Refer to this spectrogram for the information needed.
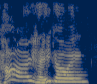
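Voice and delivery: cheerful high hello to a friend; bubbly greeting. Retold or imitated. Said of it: "I'm always quite bubbly".

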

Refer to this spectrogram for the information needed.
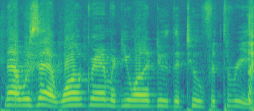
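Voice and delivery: laughing clerk upselling grams; mock fast-food clerk, amused; drive thru speaker. Playing drug drive-thru clerk.

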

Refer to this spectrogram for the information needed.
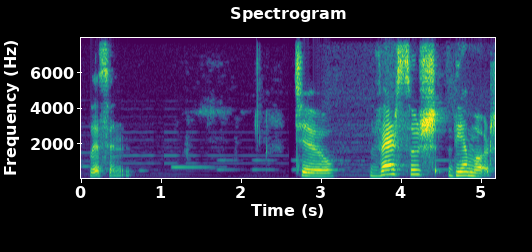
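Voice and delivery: ordinary delivery

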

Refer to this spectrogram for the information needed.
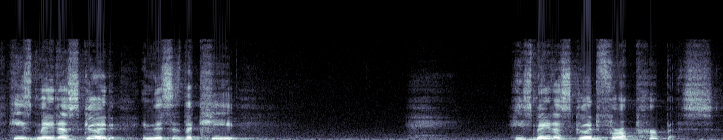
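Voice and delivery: normal talking voice

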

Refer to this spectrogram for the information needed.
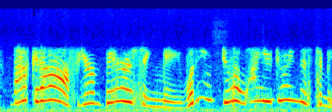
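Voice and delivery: high, loud, exasperated scolding; embarrassed mom snapping. Retold or imitated. Embarrassed mom scolds her crying boy at preschool, exasperated. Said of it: "the mom was getting very embarrassed".

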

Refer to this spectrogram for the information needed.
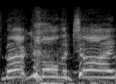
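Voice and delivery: slow, high shouting; exasperated shout. Real, not acted. Frantic at muted caller.

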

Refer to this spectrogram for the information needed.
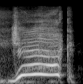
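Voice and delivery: shrill, sharp yelp way up high; Don Knotts. Retold or imitated. Doing Don Knotts on Three's Company, high yelp. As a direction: yelp the name, high and loud. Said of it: "like Don Knotts".

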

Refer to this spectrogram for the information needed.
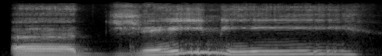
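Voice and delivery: cracking, breaking voice. Real, not acted. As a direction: voice cracks on the name. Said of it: "My voice just cracked like".

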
